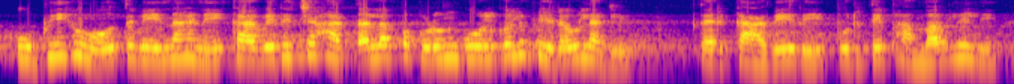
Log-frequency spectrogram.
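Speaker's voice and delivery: ordinary delivery, nothing marked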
